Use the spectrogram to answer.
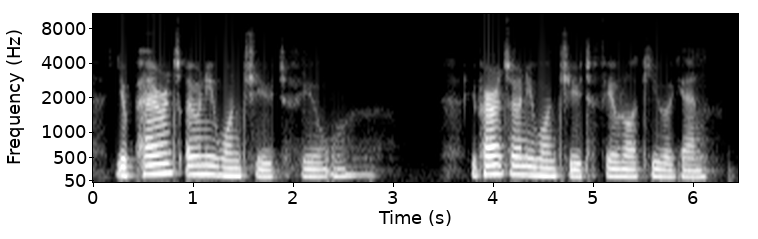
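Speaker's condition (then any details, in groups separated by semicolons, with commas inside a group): No condition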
